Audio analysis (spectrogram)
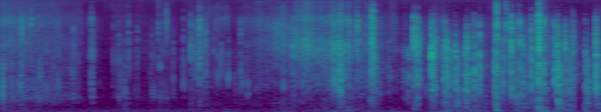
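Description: Fingertips and long nails rub and flip the thin, crinkled pages of an open glossy paper magazine. Soft, bright crinkling and crackling starts quietly, then grows into denser, louder crunchy rustles with sharp paper snaps toward the end.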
